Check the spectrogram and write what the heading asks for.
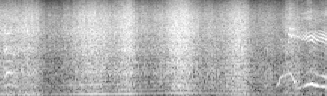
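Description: A car with engine trouble, apparently in the ignition, runs roughly, its low drone surging and sputtering in uneven bursts of noise, with a few high squeaky chirps near the end.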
